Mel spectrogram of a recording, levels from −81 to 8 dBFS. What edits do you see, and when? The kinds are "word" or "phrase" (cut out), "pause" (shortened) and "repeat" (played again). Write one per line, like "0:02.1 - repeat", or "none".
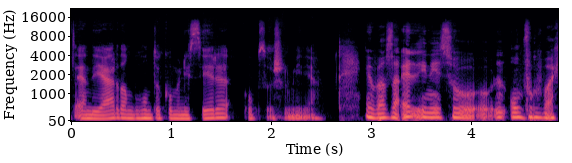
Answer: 0:01.7 - word
0:03.3 - word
